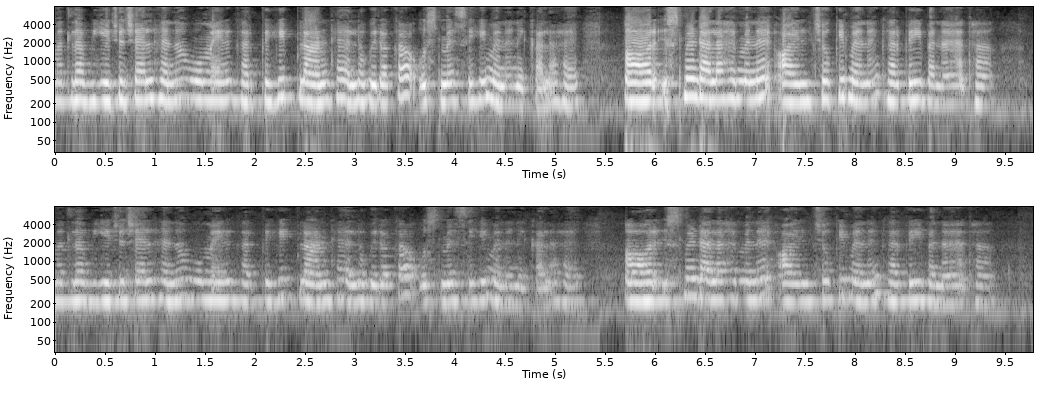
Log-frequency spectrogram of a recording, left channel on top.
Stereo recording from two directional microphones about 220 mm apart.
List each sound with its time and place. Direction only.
0.0 s a woman's voice: 55° left (ahead or behind)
